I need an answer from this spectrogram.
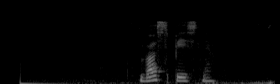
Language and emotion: Russian, neutral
